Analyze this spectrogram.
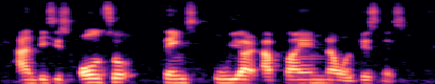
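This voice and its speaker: A Spanish accent at a moderate pace. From Colombia. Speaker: online marketer. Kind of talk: webinar presentation. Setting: live online webinar. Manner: halting, repeats words.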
